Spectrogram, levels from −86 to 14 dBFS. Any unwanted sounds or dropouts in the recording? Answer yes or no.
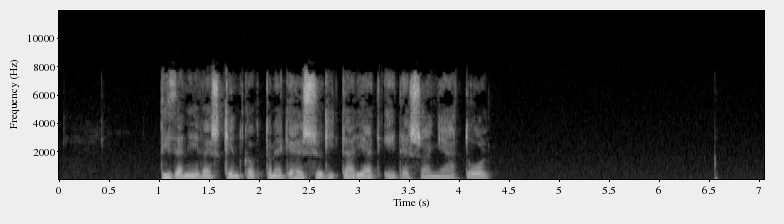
no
